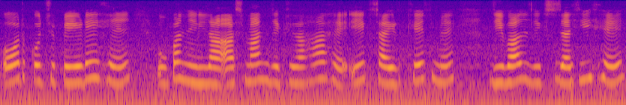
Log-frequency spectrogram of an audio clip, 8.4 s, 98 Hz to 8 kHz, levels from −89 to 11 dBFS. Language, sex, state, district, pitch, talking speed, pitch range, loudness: Hindi, female, Punjab, Kapurthala, 250 Hz, 130 wpm, 240-270 Hz, -18 LUFS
